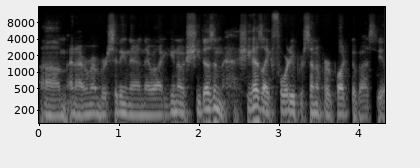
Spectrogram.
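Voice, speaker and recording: Talking at a very fast pace, a man has a dark, mellow tone. The background is quiet. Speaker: life coach and entrepreneur. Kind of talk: casual chat.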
